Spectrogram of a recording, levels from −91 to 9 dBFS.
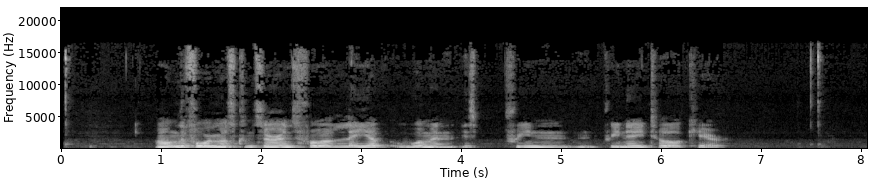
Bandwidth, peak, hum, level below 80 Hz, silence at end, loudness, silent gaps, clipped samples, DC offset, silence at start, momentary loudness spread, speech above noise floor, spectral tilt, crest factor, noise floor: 16.5 kHz; -2 dBFS; none; -56 dBFS; 1.45 s; -16 LUFS; none; under 0.1%; under 0.1%; 0.05 s; 18 LU; 45 dB; -7 dB/octave; 16 dB; -61 dBFS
